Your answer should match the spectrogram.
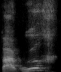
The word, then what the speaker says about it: Baruch: look in the box we all do say it wrong but it's Baruch we know that's our donai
